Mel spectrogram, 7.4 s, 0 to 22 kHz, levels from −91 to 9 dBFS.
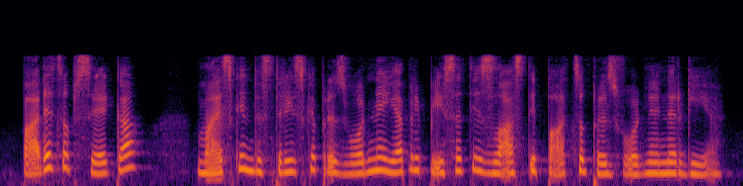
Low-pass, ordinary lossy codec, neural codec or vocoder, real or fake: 7.2 kHz; none; codec, 16 kHz, 1.1 kbps, Voila-Tokenizer; fake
